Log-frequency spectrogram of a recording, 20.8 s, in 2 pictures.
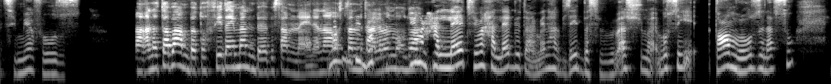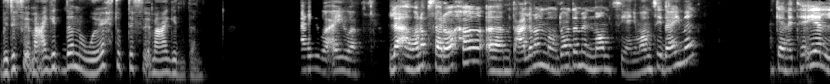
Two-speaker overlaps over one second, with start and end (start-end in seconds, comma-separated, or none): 4.1-5.4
